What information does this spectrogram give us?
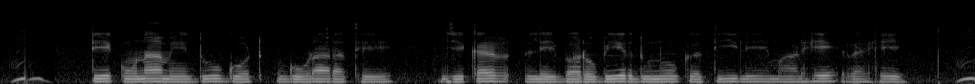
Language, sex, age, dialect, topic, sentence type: Chhattisgarhi, male, 25-30, Northern/Bhandar, agriculture, statement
